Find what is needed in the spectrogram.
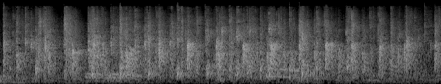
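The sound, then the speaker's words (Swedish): An audience claps its hands in dense, steady applause that carries evenly through the whole clip without rising or fading, and no voices stand out above it. “En liten applåd.”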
